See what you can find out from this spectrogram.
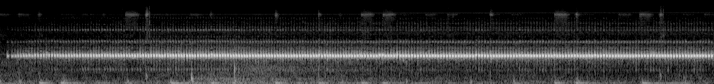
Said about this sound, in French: Aujourd'hui, même s'il devient rare de l'entendre, la courtilière reste un marqueur sonore des nuits estivales du sud de la France. C'est le moment où le mâle stridule afin de capter l'attention des femelles.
